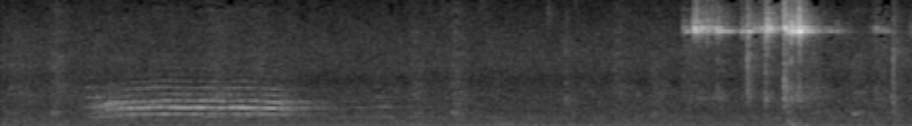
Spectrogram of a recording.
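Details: Domestic cat giving a single drawn-out meow lasting about a second, with clear stacked harmonics, followed by a pause and then light jingling metallic sounds like keys.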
